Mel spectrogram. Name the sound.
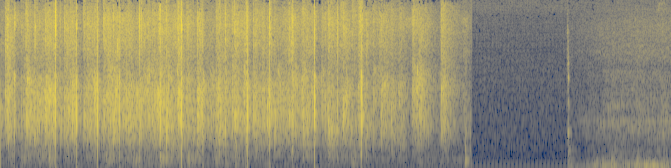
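round of applause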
